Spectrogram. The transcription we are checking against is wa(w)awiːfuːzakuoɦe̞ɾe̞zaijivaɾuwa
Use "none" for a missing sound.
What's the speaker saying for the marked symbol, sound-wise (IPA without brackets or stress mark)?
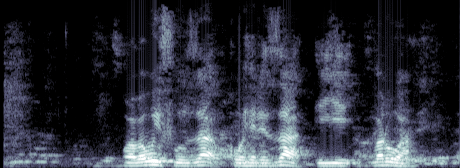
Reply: β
